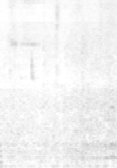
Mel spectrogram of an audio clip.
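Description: Honey bees at an open hive hum in a soft, steady drone, low and continuous without pause, with no voices over it.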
